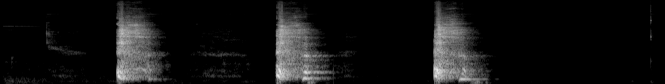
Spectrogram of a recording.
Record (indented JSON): {
  "three_cough_length": "6.7 s",
  "three_cough_amplitude": 32768,
  "three_cough_signal_mean_std_ratio": 0.28,
  "survey_phase": "beta (2021-08-13 to 2022-03-07)",
  "age": "65+",
  "gender": "Female",
  "wearing_mask": "No",
  "symptom_none": true,
  "smoker_status": "Never smoked",
  "respiratory_condition_asthma": false,
  "respiratory_condition_other": false,
  "recruitment_source": "REACT",
  "submission_delay": "2 days",
  "covid_test_result": "Negative",
  "covid_test_method": "RT-qPCR",
  "influenza_a_test_result": "Negative",
  "influenza_b_test_result": "Negative"
}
